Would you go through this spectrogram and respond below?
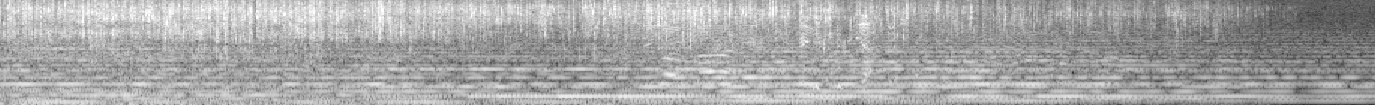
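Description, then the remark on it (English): A small stream of clean water trickles and splashes steadily for several seconds, continuous, layered over a sustained, humming musical drone. “I want to ask you to make that scene of that water flowing, that clean water, a reality”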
